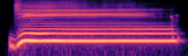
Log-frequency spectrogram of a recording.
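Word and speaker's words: ج: এই অক্ষরটা কি জিম এই জিম অক্ষরটা উচ্চারণ হবে কোন জায়গা থেকে জিহ্বার মাঝখান দেখেন আমার দিকে তাকান জিহ্বার মাঝখান তার বরাবর উপরে তালুর সঙ্গে লাগাবেন লাগিয়ে উচ্চারণ করবেন জিম ঠিক আছে তিন আলিফ টান হবে কয় আলিফ তিন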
